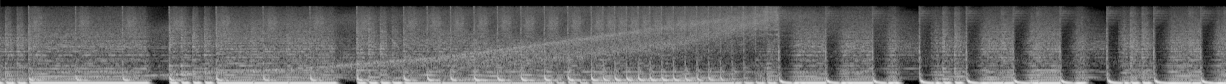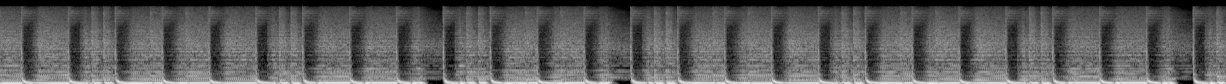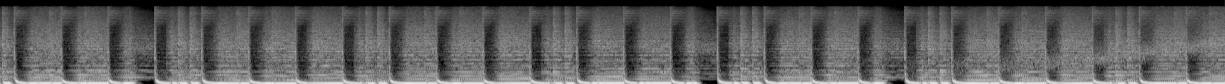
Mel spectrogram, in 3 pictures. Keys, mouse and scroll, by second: 0.0 shift+d, 0.8 click, 1.8 middle click, 2.5 click, 4.4 KP_0, 4.8 space, 6.4 space, 6.8 click, 10.2 middle click, 11.0-11.3 scroll down 4, 11.4 middle click, 12.3 middle click, 13.8 click, 15.4 s, 17.4 KP_0, 18.0 click, 18.4 KP_0, 19.7 s, 22.0 a, 22.1 a, 23.3 middle click, 24.4 click, 25.1 click, 25.5 shift+a, 27.0 click, 27.9 click, 29.7 s, 31.4 click, 33.0 g, 34.9 shift+a, 36.5 click.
